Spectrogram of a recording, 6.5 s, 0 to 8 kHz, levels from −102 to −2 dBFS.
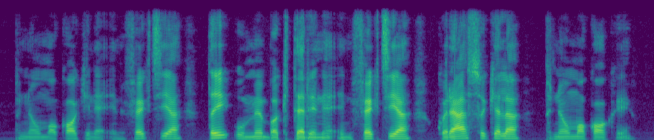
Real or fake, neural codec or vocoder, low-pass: real; none; 7.2 kHz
